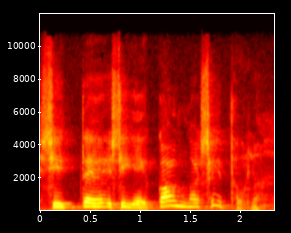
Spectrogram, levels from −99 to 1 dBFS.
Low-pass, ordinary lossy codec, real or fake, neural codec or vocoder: 10.8 kHz; MP3, 96 kbps; real; none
